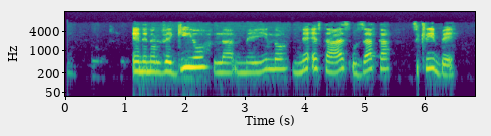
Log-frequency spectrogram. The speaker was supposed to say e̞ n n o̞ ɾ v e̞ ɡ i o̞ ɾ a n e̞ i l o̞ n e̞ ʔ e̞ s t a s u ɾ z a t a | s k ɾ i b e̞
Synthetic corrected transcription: e̞ n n o̞ ɾ v e̞ ɡ i o̞ l a m e̞ i l o̞ n e̞ ʔ e̞ s t a s u z a t a | s k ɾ i b e̞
